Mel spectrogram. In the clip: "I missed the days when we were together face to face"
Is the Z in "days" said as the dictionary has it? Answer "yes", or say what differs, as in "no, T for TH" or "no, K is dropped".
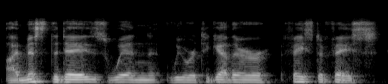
yes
